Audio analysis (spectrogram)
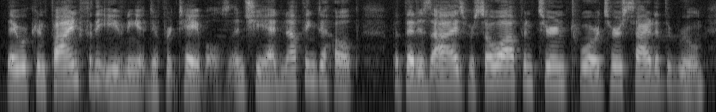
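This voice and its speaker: Lowish-voiced woman narrating a novel. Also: darkish tone. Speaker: audiobook narrator. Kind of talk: scripted literary narration.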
